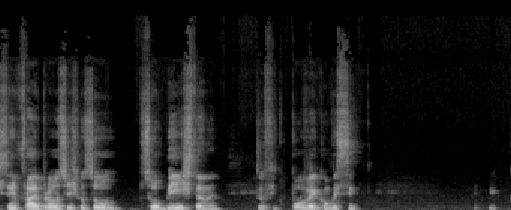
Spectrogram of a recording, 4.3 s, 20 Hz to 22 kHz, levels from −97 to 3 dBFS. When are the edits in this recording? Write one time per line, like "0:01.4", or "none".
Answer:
0:02.1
